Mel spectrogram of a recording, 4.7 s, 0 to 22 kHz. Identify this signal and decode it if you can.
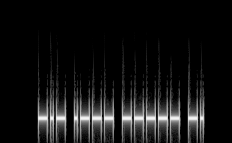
Morse code, heard as a keyed tone, about 20 wpm, 700 Hz. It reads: KJ0N
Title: USA Call Signs - 4 Characters - Repeated 3x - 20wpm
